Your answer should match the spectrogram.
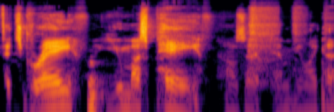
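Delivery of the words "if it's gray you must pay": very loud, booming, slow, word-by-word lawyerly delivery. Repeating for Tim a line you used to say, in your best Johnnie Cochran-like voice. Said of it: "my best uh, Johnny Cochran like voice".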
